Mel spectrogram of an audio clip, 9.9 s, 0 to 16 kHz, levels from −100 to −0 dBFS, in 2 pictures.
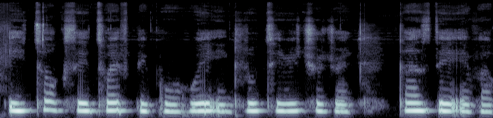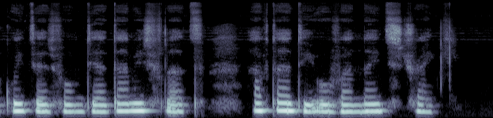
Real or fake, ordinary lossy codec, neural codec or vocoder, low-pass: fake; none; vocoder, 44.1 kHz, 128 mel bands every 256 samples, BigVGAN v2; 14.4 kHz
